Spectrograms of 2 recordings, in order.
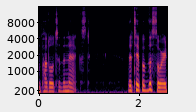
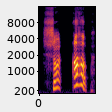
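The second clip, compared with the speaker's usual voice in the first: full scream, much higher and louder; 12 semitones higher, 21 dB louder than usual. A narrator's reading. Jonathan screaming at Benny, full-force scream. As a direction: scream with everything. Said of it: "Jonathan screamed".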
